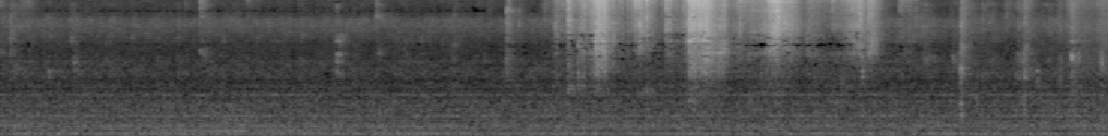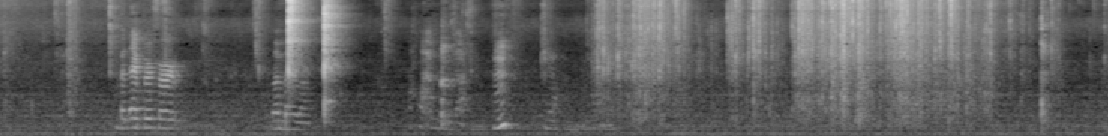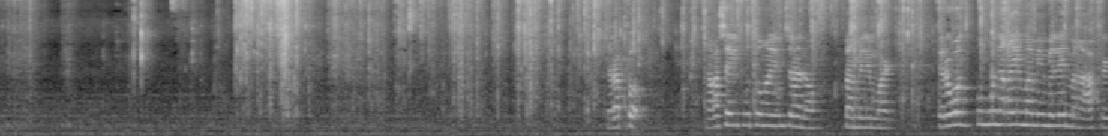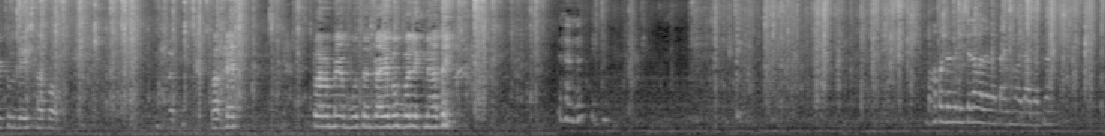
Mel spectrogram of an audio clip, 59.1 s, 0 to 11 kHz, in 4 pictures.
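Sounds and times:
crunching seaweed sheets: 22.6 - 28.4, 53.5 - 59.0
plastic packs crinkling: 22.6 - 30.1, 31.3 - 59.0
crunching of crispy seaweed: 53.5 - 59.0.

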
